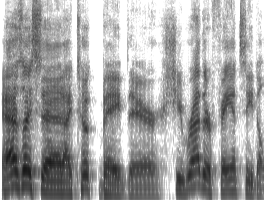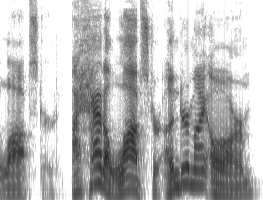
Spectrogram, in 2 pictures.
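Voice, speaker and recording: Man acting a flustered, animated young English gentleman. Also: medium pitch, unhurried. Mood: indignant. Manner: protesting, stammering repetition. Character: flustered, indignant young upper-class English gentleman, easily embarrassed. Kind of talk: audiobook character acting.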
